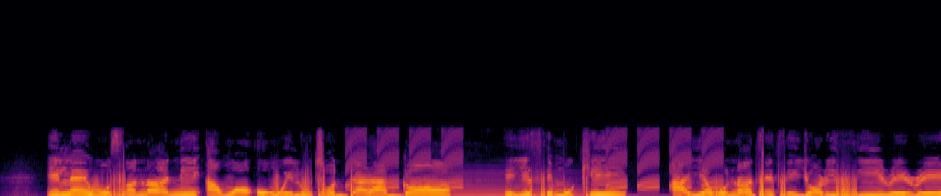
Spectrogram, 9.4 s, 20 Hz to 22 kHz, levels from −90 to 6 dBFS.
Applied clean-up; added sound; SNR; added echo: none; Bowed string instrument + Alarm; 19 dB; none.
